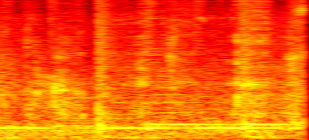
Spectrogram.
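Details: Bulldog with signs of brachycephalic obstructive airway syndrome (BOAS), struggling to breathe during walks, nasal surgery recommended; stertorous noisy breathing.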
